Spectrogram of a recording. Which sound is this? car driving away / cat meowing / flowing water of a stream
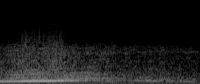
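car driving away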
